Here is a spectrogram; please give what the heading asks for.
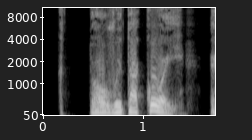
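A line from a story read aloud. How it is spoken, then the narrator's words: Sharp question. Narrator (Russian): резко спросил Ренсом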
